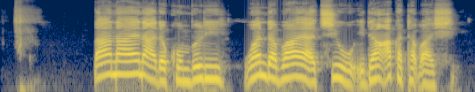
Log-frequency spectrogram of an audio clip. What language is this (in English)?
Hausa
